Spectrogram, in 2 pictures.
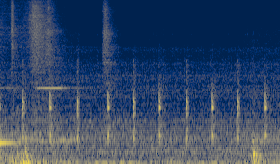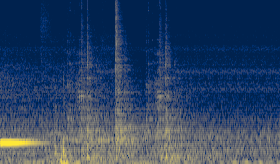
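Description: A truck engine idles with a low rumble, then shuts off.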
